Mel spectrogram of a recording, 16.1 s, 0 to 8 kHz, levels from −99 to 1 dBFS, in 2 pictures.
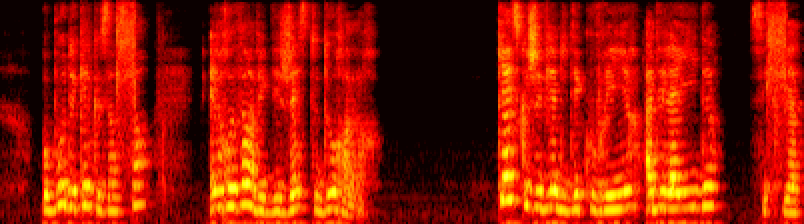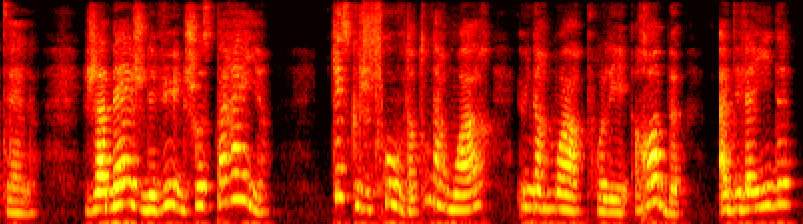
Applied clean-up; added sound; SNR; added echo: neural separator model SepFormer DNS4.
